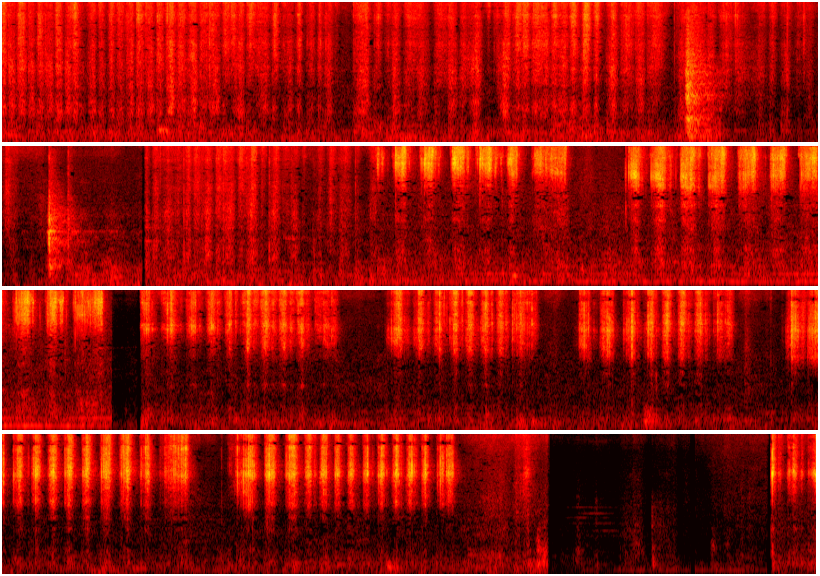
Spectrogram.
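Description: A shaving brush rubbing lather onto a face and neck, with two sharp taps partway through. Then a straight razor scraping through lathered stubble in quick runs of short rasping strokes, about four or five a second, with brief pauses between the runs.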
